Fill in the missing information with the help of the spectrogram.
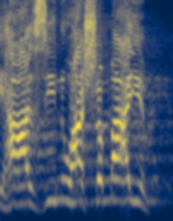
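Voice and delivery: "Ha'azinu hashamayim" called out loud and lifted; speaking up. Shown as a demonstration. Preacher showing how to address the heaven in youth, loud and lifted. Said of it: "Speak up to them".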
